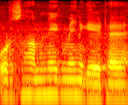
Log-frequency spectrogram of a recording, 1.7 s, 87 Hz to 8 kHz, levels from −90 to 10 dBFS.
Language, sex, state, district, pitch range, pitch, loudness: Hindi, male, Uttar Pradesh, Shamli, 110-135 Hz, 130 Hz, -16 LUFS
